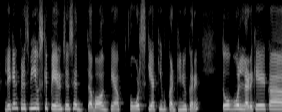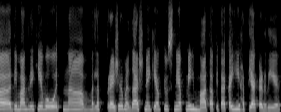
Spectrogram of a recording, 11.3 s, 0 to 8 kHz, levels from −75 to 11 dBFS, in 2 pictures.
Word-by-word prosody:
लेकिन 315 +4 +1
फिर 300 -2 +1
भी 315 +2 +4
उसके 310 +1 -2
पेरेंट्स 260 +1 +4
ने - - +4
उसे 295 +2 0 0.2
दबाव 215 +3 +4
दिया 230 -1 -2 0.2
फ़ोर्स 250 +3 +1
किया 245 -2 +2
कि 255 - -4
वो 245 - -6
कंटिन्यू 225 +4 -2
करें। 220 +6 -2 0.5
तो 270 +1 +4
वो 265 +1 +3
लड़के 260 +2 +3
का 245 -3 +5
दिमाग 235 0 -1
देखिए 235 0 -3
वो 230 0 +1
इतना 230 +1 -5 0.2
मतलब 220 +3 -6
प्रेशर 215 +3 +1
बर्दाश्त 220 -1 -1
नहीं 230 -2 -3
किया 230 0 -2
कि 235 +1 -9
उसने 240 0 -3
अपने 235 +1 -2
ही 250 - +2
माता-पिता 215 +1 -1
का 230 +1 -2
ही 250 +2 0
हत्या 210 -1 +1
कर 195 -2 0
दि 190 0 -6
है। 185 0 -3
235 Hz, 210 wpm, -20 LUFS, 220-250 Hz, 0.5 s, का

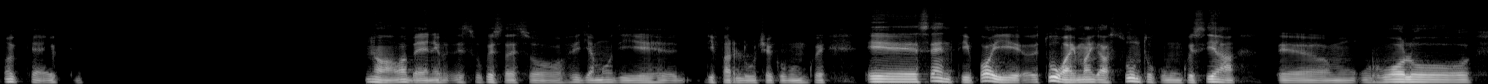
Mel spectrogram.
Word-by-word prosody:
Okay, 125 -6 -6
okay. 90 -3 -23 2.8
No, 105 -5 -1
va 115 +1 0
bene, 95 -1 -3
ehm, 100 +1 -10
su 105 +2 -15
questo 100 -2 -5
adesso, 95 -2 -7
vediamo 105 +1 -6
di 95 -1 -6 0.2
di 105 - -8
far 100 -1 -6
luce, 95 0 -5
comunque. 90 +1 -6 0.4
E, 125 -2 +5
senti, 120 -6 -1
poi, 110 -8 +5
uhm, 110 +2 -7
tu 175 -5 +8
hai 105 -1 +6
mai 110 +1 +1
assunto, 110 +3 +1
comunque 100 0 -5
sia, 100 -1 +1 0.4
ehm, 95 -1 -5
un 105 0 -11
ruolo, 110 -1 +3
100 Hz, 115 wpm, -22 LUFS, 95-110 Hz, 2.8 s, tu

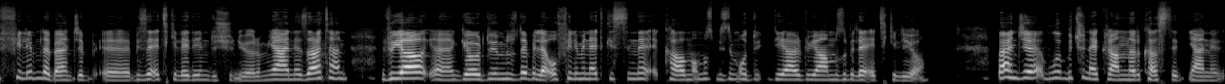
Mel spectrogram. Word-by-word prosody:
film 295 -2 -8
de 270 -5 0
bence 210 +1 -2
b - - -23
eee, 190 -1 -4
bizi 225 +2 -4
etkilediğini 215 -3 -6
düşünüyorum. 185 0 -9
Yani, 230 0 +2
zaten 270 +2 +2 0.4
rüya, 280 +1 +11
eee, 210 -5 -3
gördüğümüzde 250 +3 -1
bile 215 -4 +2
o 240 - -4
filmin 260 0 -7
etkisine 255 +1 -5
kalmamız, 240 +2 -3
bizim 235 +2 -12
o 245 -4 -7
dü 230 - -14
diğer 225 -2 0
rüyamızı 220 +1 -3
bile 215 -1 -2
etkiliyor. 200 -2 -8 0.8
Bence 300 -1 +4
bu 290 +1 -8
bütün 300 0 -7
ekranları 220 -3 0
kasted 205 -1 -5
yani, 185 -1 -4
230 Hz, 150 wpm, -22 LUFS, 215-260 Hz, 0.8 s, rüya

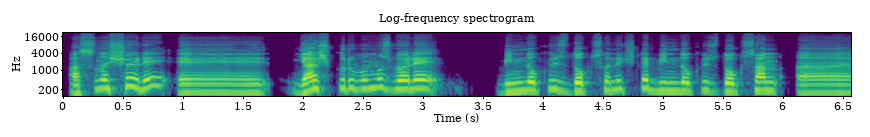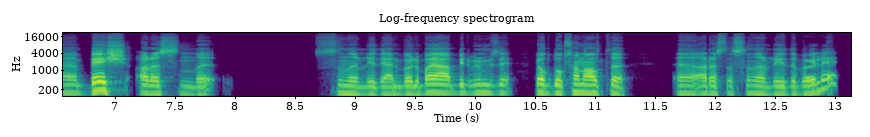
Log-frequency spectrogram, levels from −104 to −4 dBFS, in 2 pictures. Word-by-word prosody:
Aslında 155 +10 0
şöyle, 255 +3 +1
eee, 160 0 -2 0.2
yaş 185 +6 +5
grubumuz 230 0 -2
böyle, 220 +1 +5 0.4
1993 185 +3 0
ile 230 -5 +1
1990, 180 0 0 0.2
eee, 150 0 -2
5 190 0 +6
arasında 140 -3 -2 0.8
sınırlıydı. 130 -3 -6
Yani 130 0 -2
böyle 135 0 -1
bayağı 155 -2 +4
birbirimize 150 0 -4 0.2
yok 160 -2 +3
96, 150 -3 +1 0.4
eee, - - -2
arasında 135 0 -3
sınırlıydı 135 -1 -4
böyle. 220 - 0
160 Hz, 105 wpm, -23 LUFS, 145-190 Hz, 0.8 s, 5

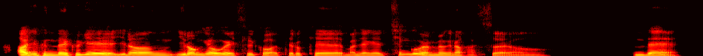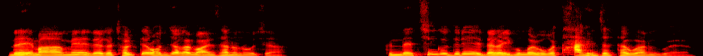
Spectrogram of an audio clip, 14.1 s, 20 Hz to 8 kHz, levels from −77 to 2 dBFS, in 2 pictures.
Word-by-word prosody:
아니 150 +5 +6
근데 155 -1 +2
그게 145 +1 0 0.2
이런 165 +1 0
이런 180 +4 +2
경우가 150 -5 +3
있을 130 -1 -6
것 - - -4
같아요. - - -5
이렇게 100 0 -3
만약에 100 +1 -6
친구 200 - -2
몇 - - +2
명이랑 110 0 -3
갔어요. 80 0 -10 0.8
근데 135 +4 -2 0.3
내 125 +6 +3
마음에 120 +1 +2
내가 110 +5 +1
절대로 140 +7 +1
혼자 175 0 +1
가면 145 -7 +3
안 95 0 -2
사는 120 0 -3
옷이야. 80 -4 -11 1.0
근데 145 +4 -1
친구들이 170 - 0
내가 120 +4 +4
입은 125 +7 -1
걸 135 -2 +2
보고 130 +2 -1
다 - - +3
괜찮다고 120 -4 -1
하는 90 -3 -6
거예요. 75 -2 -17
130 Hz, 335 characters per minute, -23 LUFS, 105-155 Hz, 1.0 s, 아니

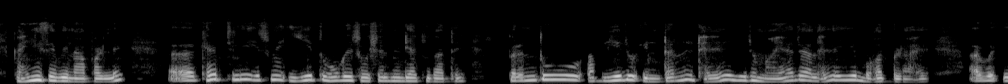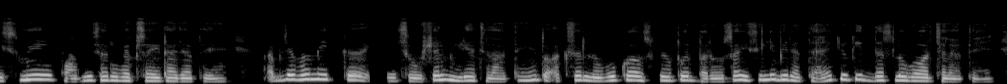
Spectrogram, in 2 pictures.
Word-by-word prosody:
कहीं 170 +7 +5
से 190 -2 +2
भी 160 - +6
ना 140 -2 0
पढ़ 135 - +1
लें। 140 +8 +1
अ, 210 -3 -5
ख़ैर 215 +4 +4
चलिए 220 0 0
इसमें 205 +1 -1
ये 170 +5 +1
तो 190 - +1
हो 175 - -1
गई 185 0 +4
सोशल 160 -1 -3
मीडिया 160 -1 0
की 145 - -2
बातें 140 +1 -5 0.5
परंतु, 200 +4 +1 0.4
अब 155 0 -6
ये 185 +4 +5
जो 200 -2 +3
इंटरनेट 165 +9 -2
है, 135 - -4 0.3
ये 185 - +1
जो 185 - 0
मायाजाल 160 +6 -2
है, 200 +4 -1
ये 205 0 +3
बहुत 140 0 -2
बड़ा 125 -1 -4
है। 130 +3 -11 0.5
अब 90 +2 0
इसमें 220 +6 +3
काफ़ी 140 +7 -2
सारे 190 -1 +2
वेबसाइट 160 -1 0
आ 150 - +2
जाते 145 0 -2
हैं, 140 +1 -5 0.4
अब 180 - -4
जब 220 0 +4
हम 235 +1 +5
एक 230 -1 -2 0.4
एक 155 +1 -5
सोशल 150 +8 +1
मीडिया 180 -3 +3
चलाते 135 +5 -5
हैं, 195 +3 +1
तो - - -2
अक्सर 200 0 -2
लोगों 170 +1 +2
का 195 - +5
उसके 180 +1 -3
ऊपर 190 +2 +1
भरोसा 140 +8 -1
इसलिए 210 +4 +2
भी 215 +1 +4
रहता 165 -5 -2
है, 160 +7 -1
क्योंकि 220 +1 0 0.2
10 185 0 -1
लोग 185 -2 +4
और 155 - +1
चलाते 135 -1 -3
हैं, 130 +1 -11
175 Hz, 195 wpm, -23 LUFS, 145-200 Hz, 0.5 s, भी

